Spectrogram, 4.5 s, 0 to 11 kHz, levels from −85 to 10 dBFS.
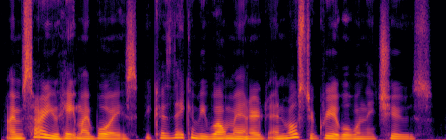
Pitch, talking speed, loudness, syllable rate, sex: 165 Hz, 255 wpm, -16 LUFS, 6.4 syllables/s, female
